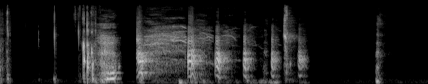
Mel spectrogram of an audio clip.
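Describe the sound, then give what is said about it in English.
Wet throat and mouth noises from a person with a very dry mouth: a quick run of gulps and dry smacking sounds, some short and clipped, one longer strained stretch, then a final isolated gulp after a pause. “Why are you gulping?”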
